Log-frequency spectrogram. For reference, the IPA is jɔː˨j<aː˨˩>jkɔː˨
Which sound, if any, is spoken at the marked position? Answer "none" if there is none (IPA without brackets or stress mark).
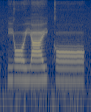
aː˨˧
